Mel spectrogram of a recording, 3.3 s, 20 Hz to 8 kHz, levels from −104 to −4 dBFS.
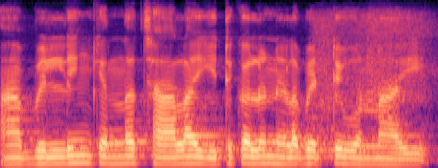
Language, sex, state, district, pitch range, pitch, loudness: Telugu, male, Telangana, Hyderabad, 110-120 Hz, 115 Hz, -16 LUFS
